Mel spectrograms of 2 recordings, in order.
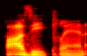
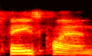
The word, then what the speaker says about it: FaZe Clan: Am I even saying it correctly? It's FaZe Clan.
